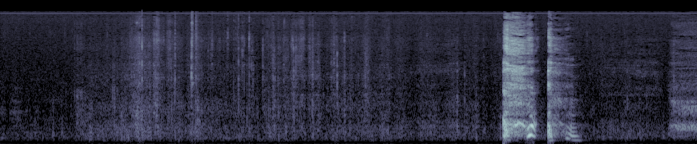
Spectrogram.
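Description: A person coughs hard twice, about six seconds in, after taking a bong hit. Before that there is a stretch of faint, irregular crackling from a homemade glass-jar bong as the smoke is drawn through it. A short hoarse sound follows near the end.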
